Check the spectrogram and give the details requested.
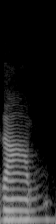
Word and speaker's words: रामः: जब शब्द के अंत में यह आता है, यदि उसके पहले कोई मात्रा ना हो तो हम बोलेंगे ह, है ना।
